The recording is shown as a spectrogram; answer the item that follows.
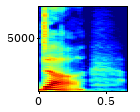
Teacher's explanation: Then comes duh, a soft and relaxed sound like the A in sofa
